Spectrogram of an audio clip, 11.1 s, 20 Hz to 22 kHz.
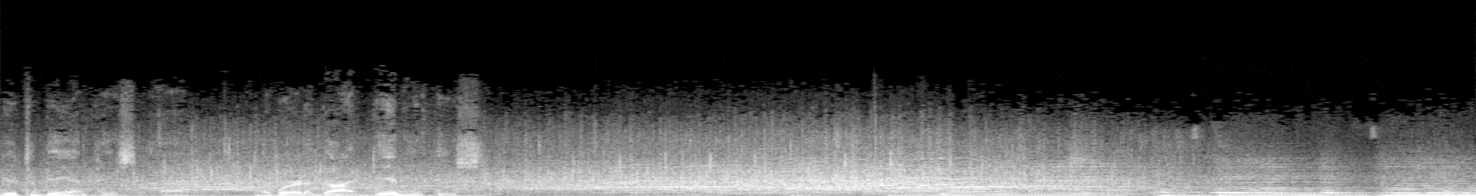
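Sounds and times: congregation applauding: 0.0 - 9.2.

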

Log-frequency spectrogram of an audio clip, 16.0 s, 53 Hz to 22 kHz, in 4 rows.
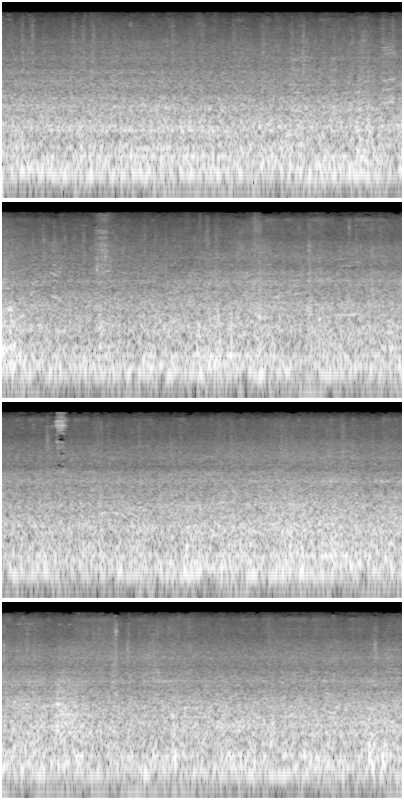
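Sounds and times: train carriage rumbling on rails: 0.0 - 16.0.

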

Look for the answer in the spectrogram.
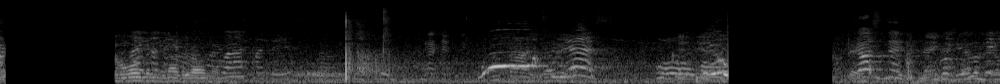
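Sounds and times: cricket bat striking ball: 3.4 - 4.0.

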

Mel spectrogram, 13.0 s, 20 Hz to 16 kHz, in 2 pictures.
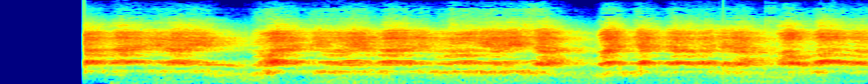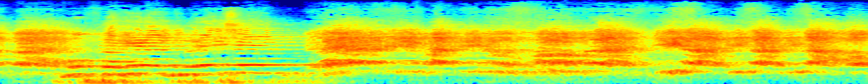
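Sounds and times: girls chanting a cheer: 0.6 - 7.0, 8.8 - 13.0.

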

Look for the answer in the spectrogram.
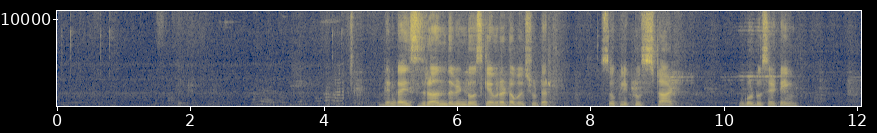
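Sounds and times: computer mouse clicks: 0.0 - 1.0.

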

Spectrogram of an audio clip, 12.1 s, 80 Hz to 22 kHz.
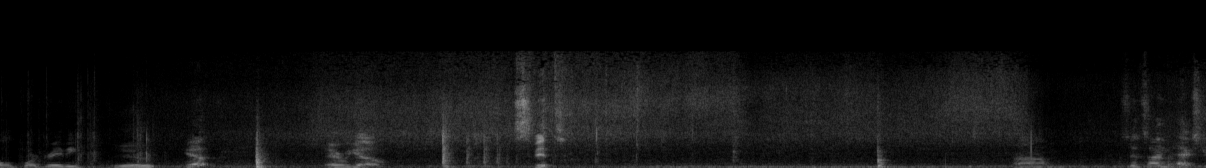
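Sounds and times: food sizzling in frying pan: 1.0 - 12.0.

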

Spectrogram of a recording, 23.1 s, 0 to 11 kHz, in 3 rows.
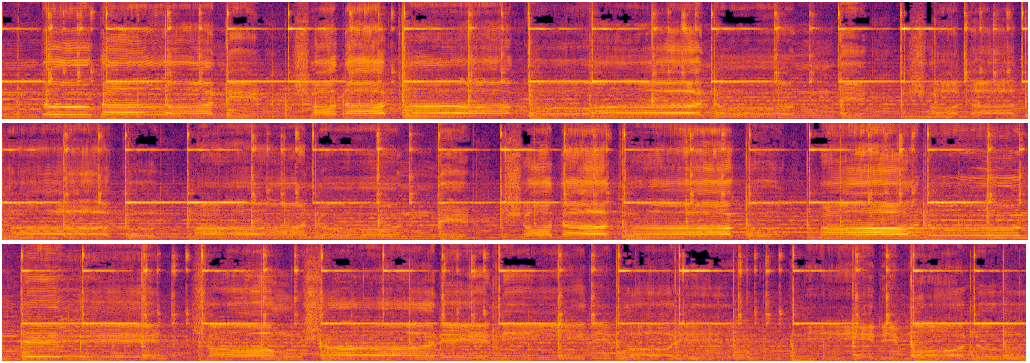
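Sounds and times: man singing slowly: 0.0 - 23.0
small hand cymbals ticking: 0.0 - 23.0.

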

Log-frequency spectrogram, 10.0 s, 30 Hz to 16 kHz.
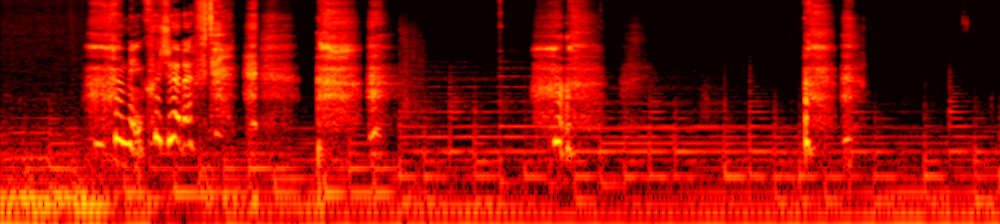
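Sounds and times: soft musical score: 0.0 - 10.0.

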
